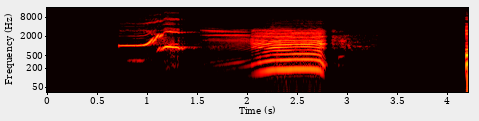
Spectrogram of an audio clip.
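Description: A short whistle that glides sharply upward, then a cow mooing once for just over a second.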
